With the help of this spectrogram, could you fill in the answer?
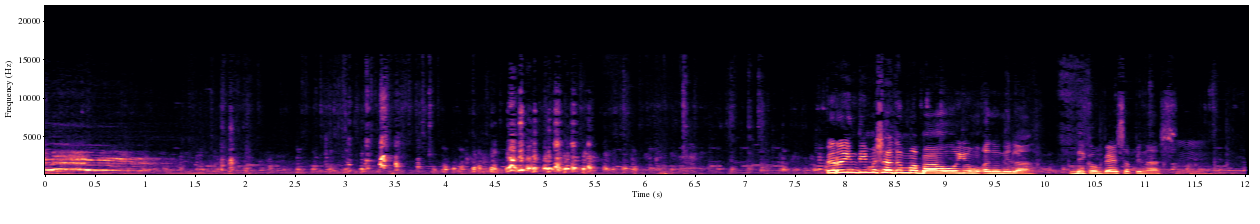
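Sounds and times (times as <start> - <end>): rooster crowing: 0.0 - 1.2
hens and roosters clucking: 0.0 - 12.0.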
